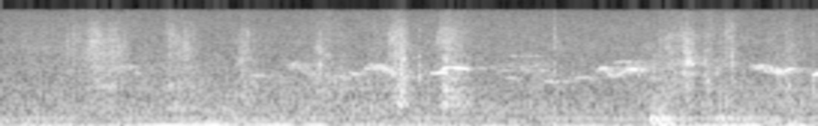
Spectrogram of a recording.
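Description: A brush scrapes and swishes through thick batter in a bowl.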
